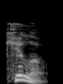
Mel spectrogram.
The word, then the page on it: kilo-: British English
